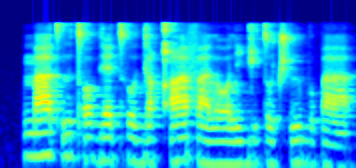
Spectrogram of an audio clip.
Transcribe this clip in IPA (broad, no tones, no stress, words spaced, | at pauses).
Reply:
matʼɯtʼɔ ɡɛtʰoɡʲɔ qʼafa lɔliɡito t͡ʃʼɯbopa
